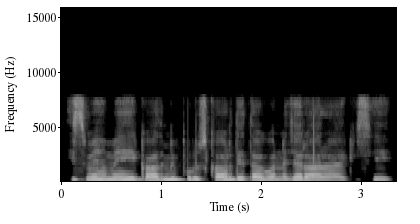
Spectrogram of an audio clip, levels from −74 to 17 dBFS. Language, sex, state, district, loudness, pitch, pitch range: Hindi, male, Uttar Pradesh, Etah, -15 LUFS, 150 Hz, 140-160 Hz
